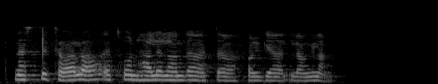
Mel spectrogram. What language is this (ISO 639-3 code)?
nno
